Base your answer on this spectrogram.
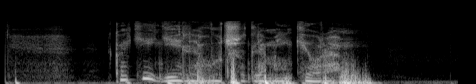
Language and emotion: Russian, sad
